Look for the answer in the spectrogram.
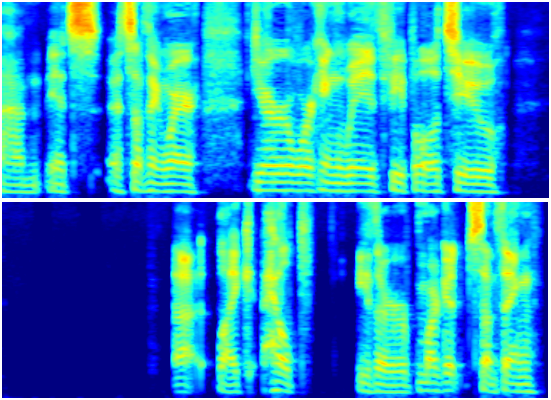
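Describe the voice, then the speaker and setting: A man giving casual advice as a panelist, informal and explanatory, often halting to rephrase himself. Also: mid-range voice, little pitch movement, dry recording. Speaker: expert panelist. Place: online video call.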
